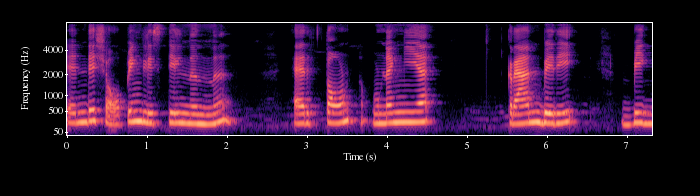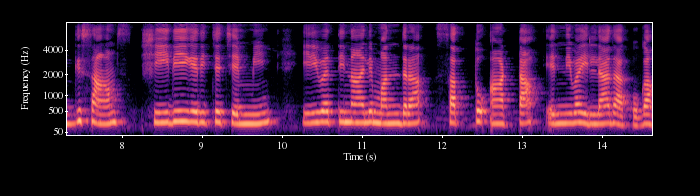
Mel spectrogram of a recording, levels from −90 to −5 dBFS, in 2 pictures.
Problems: none marked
